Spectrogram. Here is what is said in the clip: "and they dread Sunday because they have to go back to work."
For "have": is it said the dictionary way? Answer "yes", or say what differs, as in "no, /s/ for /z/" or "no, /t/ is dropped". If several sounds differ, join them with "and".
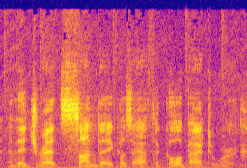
no, /f/ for /v/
